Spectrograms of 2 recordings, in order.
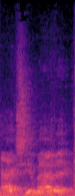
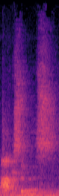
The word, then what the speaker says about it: axiomatic: word of the day it is axiomatic not oximus thank you for telling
